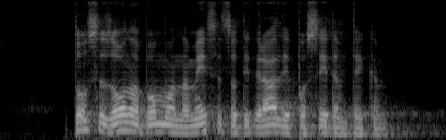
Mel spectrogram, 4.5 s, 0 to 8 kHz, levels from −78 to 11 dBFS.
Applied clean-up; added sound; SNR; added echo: neural separator model SepFormer DNS4.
